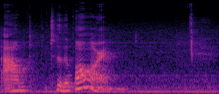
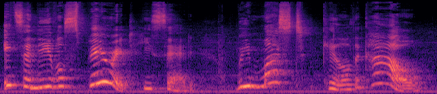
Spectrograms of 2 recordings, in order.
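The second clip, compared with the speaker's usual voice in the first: frightened master; 6 semitones higher, 6 dB louder than usual. Acted. Master frightened of evil spirit.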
